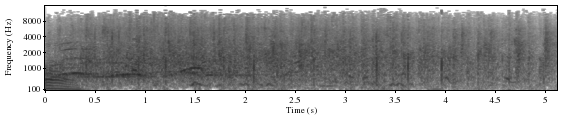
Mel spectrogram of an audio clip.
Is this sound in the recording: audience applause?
yes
